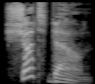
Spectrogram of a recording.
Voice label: "shutdown", pronounce

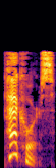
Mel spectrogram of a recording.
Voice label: "packhorse", pronounce

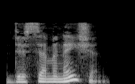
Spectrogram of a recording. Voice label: "dissemination", pronounce

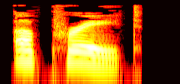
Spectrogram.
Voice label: "uprate", pronounce

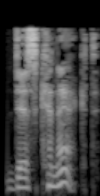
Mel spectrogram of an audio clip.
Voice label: "disconnect", pronounce

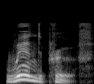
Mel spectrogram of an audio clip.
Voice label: "windproof", pronounce

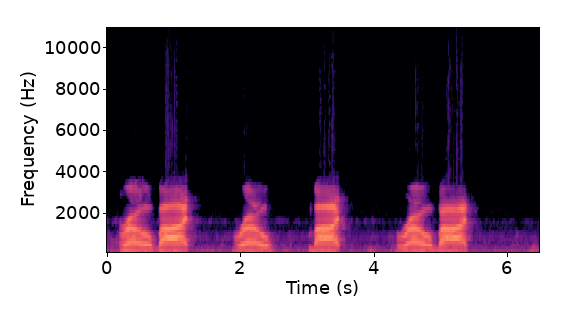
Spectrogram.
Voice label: robot speak robot

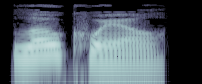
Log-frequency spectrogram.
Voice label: "loquail", pronounce

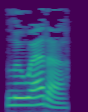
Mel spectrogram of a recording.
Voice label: "louetta", pronounce

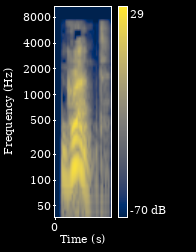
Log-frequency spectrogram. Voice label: "grunt", pronounce

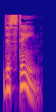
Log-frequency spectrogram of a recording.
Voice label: "distain", pronounce

